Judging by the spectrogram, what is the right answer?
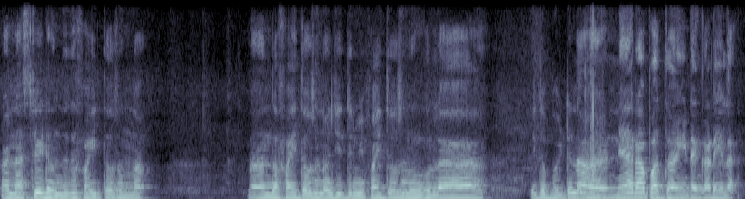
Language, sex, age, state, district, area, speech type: Tamil, male, 18-30, Tamil Nadu, Nagapattinam, rural, spontaneous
